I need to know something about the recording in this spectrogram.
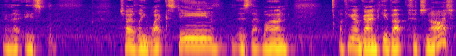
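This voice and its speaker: A slow, unhurried Australian man, mid-pitched, muttering his way through an electronics repair at home. He talks half to himself as he works. A faint background hiss sits under his voice. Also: steady tone, warm tone. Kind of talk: casual workshop commentary.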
